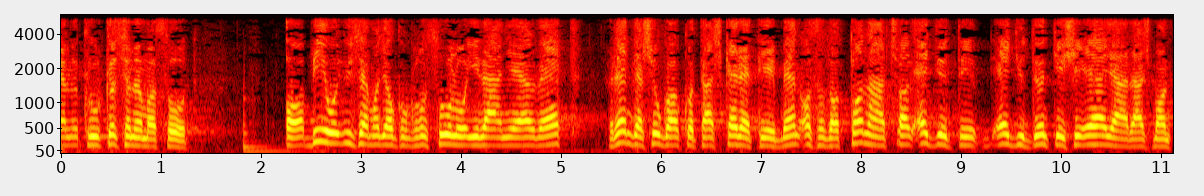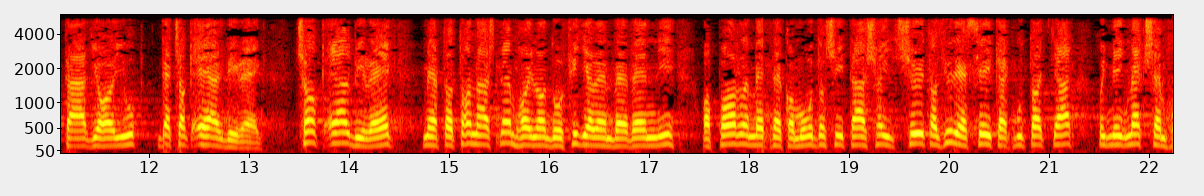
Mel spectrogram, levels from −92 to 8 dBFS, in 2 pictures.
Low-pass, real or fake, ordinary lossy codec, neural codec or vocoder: 5.4 kHz; real; none; none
